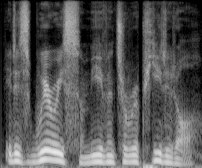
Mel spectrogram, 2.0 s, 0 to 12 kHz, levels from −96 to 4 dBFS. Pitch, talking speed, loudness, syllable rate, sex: 125 Hz, 235 wpm, -15 LUFS, 6.7 syllables/s, male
